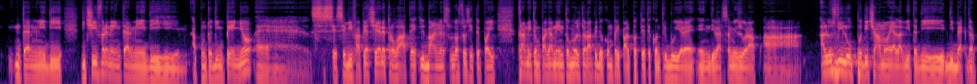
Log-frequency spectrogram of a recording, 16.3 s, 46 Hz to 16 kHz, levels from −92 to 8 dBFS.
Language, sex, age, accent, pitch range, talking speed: Italian, male, 20-39, native, 85-115 Hz, 175 wpm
